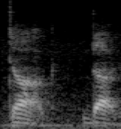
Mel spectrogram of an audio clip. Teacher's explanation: It's nice and short because it's cut off by a consonant of the G.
